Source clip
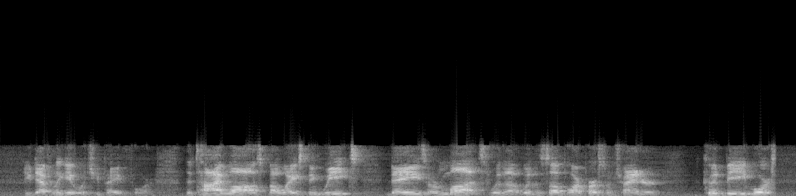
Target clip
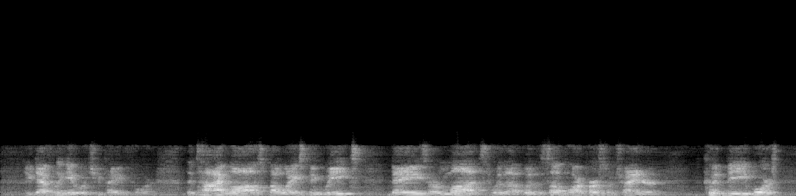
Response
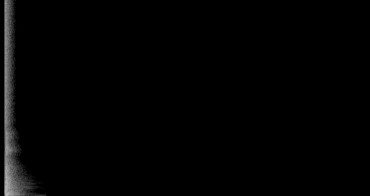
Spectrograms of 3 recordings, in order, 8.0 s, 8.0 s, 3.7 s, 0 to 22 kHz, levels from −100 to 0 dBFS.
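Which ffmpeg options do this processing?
-filter_complex "[1:a]atrim=start_sample=2205[s0];[0:a][s0]afir=irnorm=-1:irlink=0,volume=0.2"

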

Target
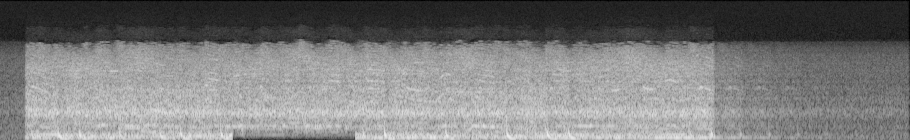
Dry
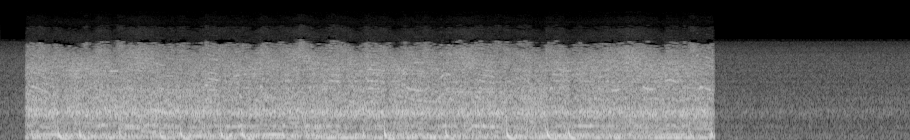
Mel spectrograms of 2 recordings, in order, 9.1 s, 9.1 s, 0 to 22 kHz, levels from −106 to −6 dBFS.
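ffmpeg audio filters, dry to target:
-filter_complex "[0:a]asplit=2[s0][s1];[s1]aecho=0:1:289|578|867|1156|1445:0.178|0.0996|0.0558|0.0312|0.0175[s2];[s0][s2]amix=inputs=2:normalize=0,acrusher=bits=11:mix=0:aa=0.000001,asettb=1/sr,asplit=3[s3][s4][s5];[s3]atrim=end=2.324[s6];[s4]atrim=start=2.32:end=3.56,asetpts=PTS-STARTPTS,afade=t=in:d=0.004:c=qsin,afade=t=out:st=1.236:d=0.004:c=qsin,highpass=f=310:w=0.5412,highpass=f=310:w=1.3066[s7];[s5]atrim=start=3.556[s8];[s6][s7]acrossfade=d=0.004:c1=hsin:c2=qsin[s9];[s9][s8]acrossfade=d=0.004:c1=qsin:c2=hsin,volume=2.11"

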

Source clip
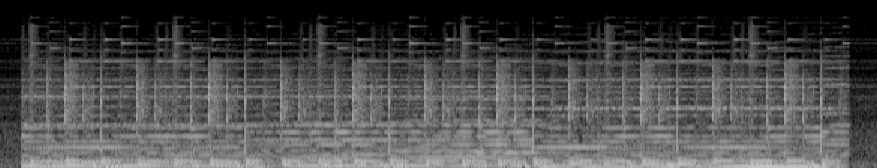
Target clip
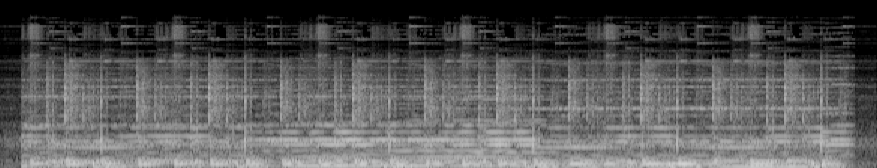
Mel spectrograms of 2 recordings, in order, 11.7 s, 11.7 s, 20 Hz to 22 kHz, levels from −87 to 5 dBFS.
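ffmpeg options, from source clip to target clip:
-af "superequalizer=8b=2.82:15b=0.282:16b=2.82,aecho=1:1:16|68:0.316|0.668,volume=1.33"

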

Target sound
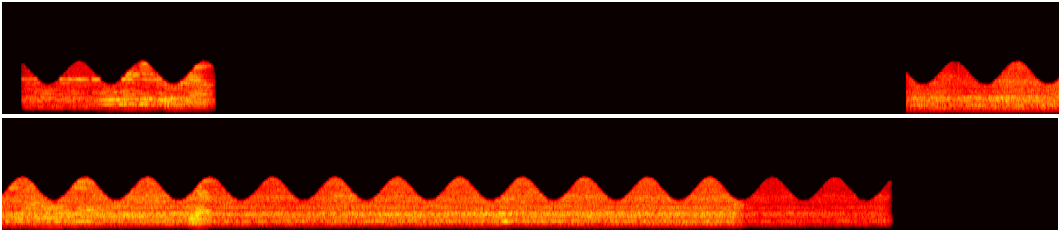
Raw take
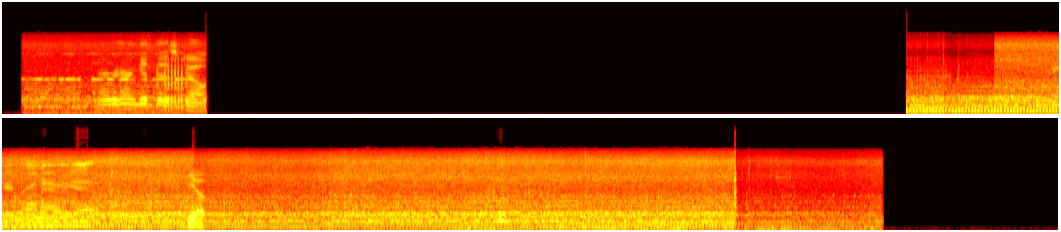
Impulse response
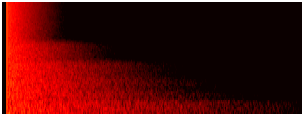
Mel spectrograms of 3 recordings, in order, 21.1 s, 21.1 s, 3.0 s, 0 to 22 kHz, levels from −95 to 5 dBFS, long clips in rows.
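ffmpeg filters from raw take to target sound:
-filter_complex "[0:a]highpass=f=300:w=0.5412,highpass=f=300:w=1.3066,equalizer=f=360:t=q:w=4:g=-7,equalizer=f=550:t=q:w=4:g=-8,equalizer=f=910:t=q:w=4:g=-8,lowpass=f=4800:w=0.5412,lowpass=f=4800:w=1.3066[s0];[1:a]atrim=start_sample=2205,afade=t=out:st=0.14:d=0.01,atrim=end_sample=6615,atrim=end_sample=3969[s1];[s0][s1]afir=irnorm=-1:irlink=0,afftfilt=real='re*lt(b*sr/1024,990*pow(2800/990,0.5+0.5*sin(2*PI*1.6*pts/sr)))':imag='im*lt(b*sr/1024,990*pow(2800/990,0.5+0.5*sin(2*PI*1.6*pts/sr)))':win_size=1024:overlap=0.75,volume=0.473"

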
